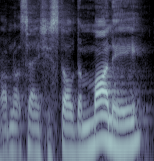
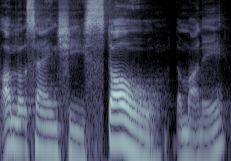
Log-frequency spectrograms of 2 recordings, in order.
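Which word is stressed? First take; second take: money; stole. First: The word money carries the strongest stress. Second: The word stole carries the strongest stress. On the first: She stole something other than the money. "I'm saying she stole my wallet" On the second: She took it some other way than stealing. "I'm saying she borrowed the money"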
